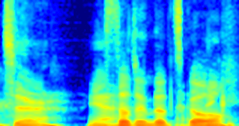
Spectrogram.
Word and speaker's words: Tsur: It's like saying No, but like it's spelled king. like TSUR. So, T-S-U-R. Yeah. Sir. Sir.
